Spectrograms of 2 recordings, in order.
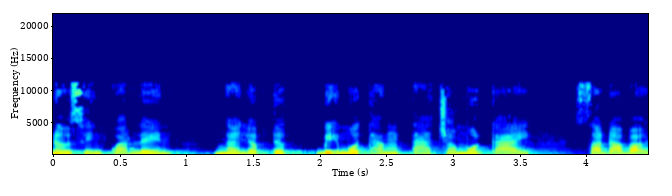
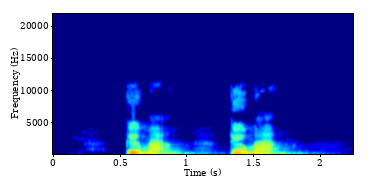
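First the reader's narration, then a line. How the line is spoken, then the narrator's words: Terrified scream. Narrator (Vietnamese): Một tiếng hét kinh hoàng la lên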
